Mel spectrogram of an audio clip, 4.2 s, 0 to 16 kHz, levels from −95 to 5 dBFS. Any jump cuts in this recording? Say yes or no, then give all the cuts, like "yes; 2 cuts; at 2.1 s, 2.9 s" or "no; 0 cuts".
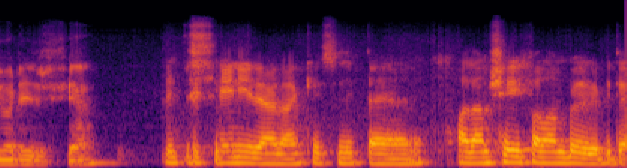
no; 0 cuts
